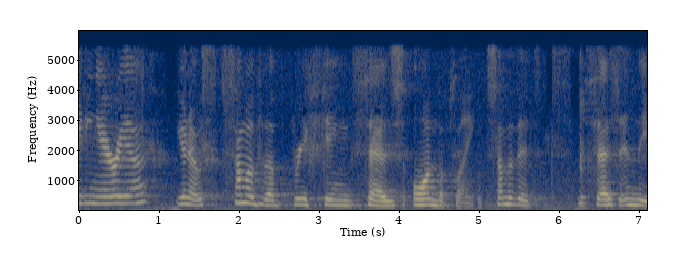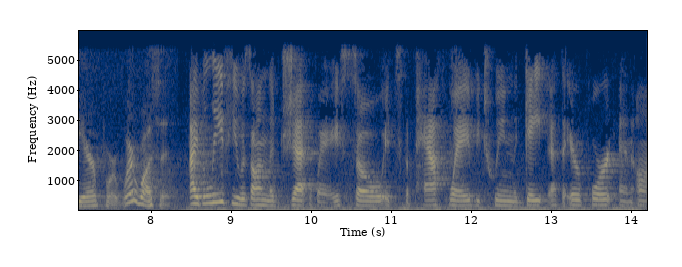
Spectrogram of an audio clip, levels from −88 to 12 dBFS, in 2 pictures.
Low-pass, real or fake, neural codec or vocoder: 5.4 kHz; real; none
